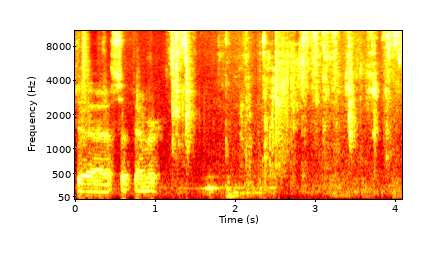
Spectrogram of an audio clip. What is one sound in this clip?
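Papers rustle on a table.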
